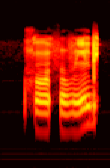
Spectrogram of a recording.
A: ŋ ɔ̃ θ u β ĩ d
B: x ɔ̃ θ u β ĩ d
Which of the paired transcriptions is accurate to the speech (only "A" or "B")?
B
